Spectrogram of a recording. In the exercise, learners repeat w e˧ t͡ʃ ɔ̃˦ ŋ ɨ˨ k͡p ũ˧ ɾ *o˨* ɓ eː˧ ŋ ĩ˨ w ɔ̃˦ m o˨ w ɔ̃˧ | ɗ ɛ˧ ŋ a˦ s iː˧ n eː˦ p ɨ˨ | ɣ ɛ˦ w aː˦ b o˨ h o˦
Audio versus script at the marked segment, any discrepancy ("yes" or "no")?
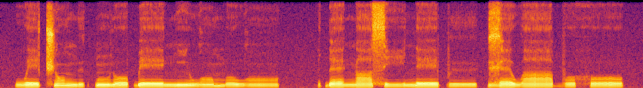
yes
